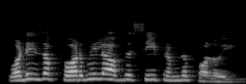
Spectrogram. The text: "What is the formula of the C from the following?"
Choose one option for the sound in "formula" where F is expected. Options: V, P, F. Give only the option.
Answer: F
